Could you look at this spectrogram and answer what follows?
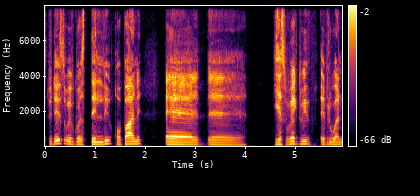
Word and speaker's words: Gopane: But how do you pronounce go or go? Gopane. Gopane because rena go ya rena ke KG.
